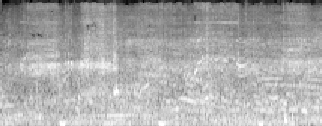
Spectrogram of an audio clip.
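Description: Indistinct voices of people around, over a steady outdoor background murmur.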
